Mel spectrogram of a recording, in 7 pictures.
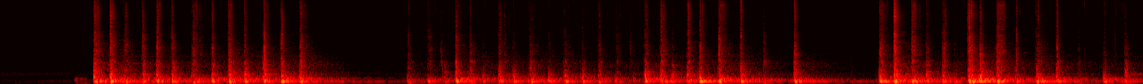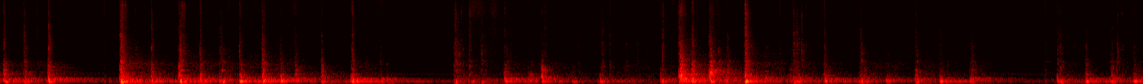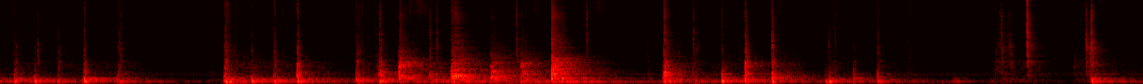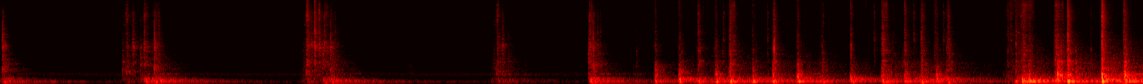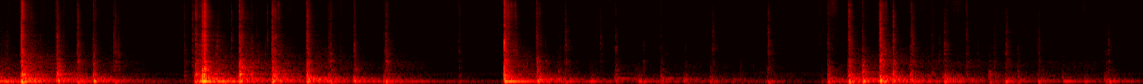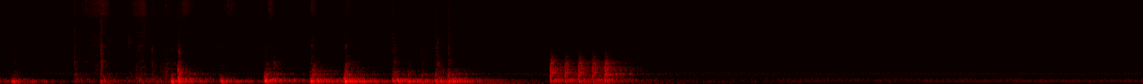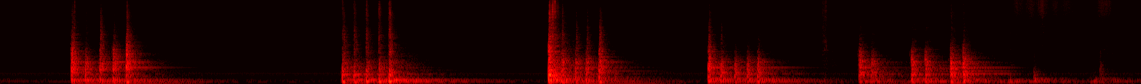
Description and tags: Banging and scuffling on the top of my washing machine; used for an effect where a team of people were crawling through and working in an air vent.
